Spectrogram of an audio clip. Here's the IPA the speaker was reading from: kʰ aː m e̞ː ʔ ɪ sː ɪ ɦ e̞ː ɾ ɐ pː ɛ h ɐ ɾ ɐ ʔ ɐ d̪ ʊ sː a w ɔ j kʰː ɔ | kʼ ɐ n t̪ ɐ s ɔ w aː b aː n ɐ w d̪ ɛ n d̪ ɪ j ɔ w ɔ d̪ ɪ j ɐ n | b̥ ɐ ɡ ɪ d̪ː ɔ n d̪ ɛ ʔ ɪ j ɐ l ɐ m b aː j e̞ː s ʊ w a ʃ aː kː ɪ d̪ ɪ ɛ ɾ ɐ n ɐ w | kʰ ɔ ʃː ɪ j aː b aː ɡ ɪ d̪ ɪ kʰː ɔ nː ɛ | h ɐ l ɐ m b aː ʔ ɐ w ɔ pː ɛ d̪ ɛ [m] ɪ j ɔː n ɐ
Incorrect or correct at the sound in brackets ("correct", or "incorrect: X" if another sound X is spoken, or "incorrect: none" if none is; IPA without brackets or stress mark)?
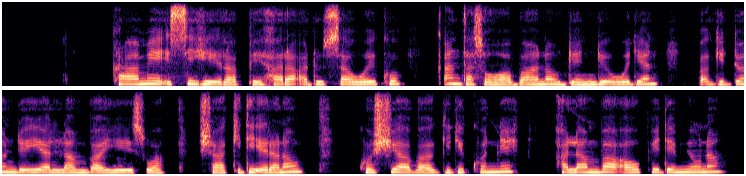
correct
